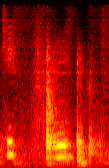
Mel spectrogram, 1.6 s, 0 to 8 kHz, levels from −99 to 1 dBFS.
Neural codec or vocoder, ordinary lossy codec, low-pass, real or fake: codec, 44.1 kHz, 0.9 kbps, DAC; none; 7.2 kHz; fake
